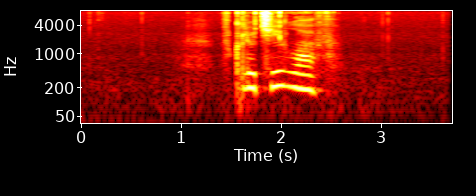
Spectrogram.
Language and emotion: Russian, neutral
